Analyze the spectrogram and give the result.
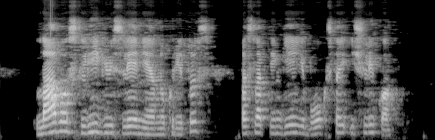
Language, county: Lithuanian, Šiauliai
